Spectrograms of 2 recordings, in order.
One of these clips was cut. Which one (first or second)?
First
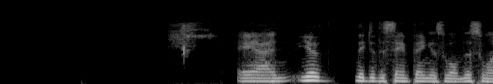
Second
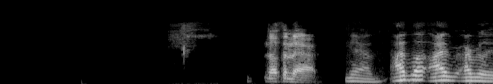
first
